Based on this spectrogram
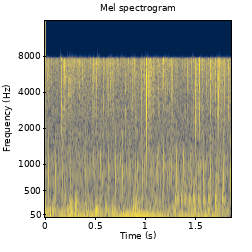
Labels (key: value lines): label: biophony, rattle
recorder: SoundTrap 500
